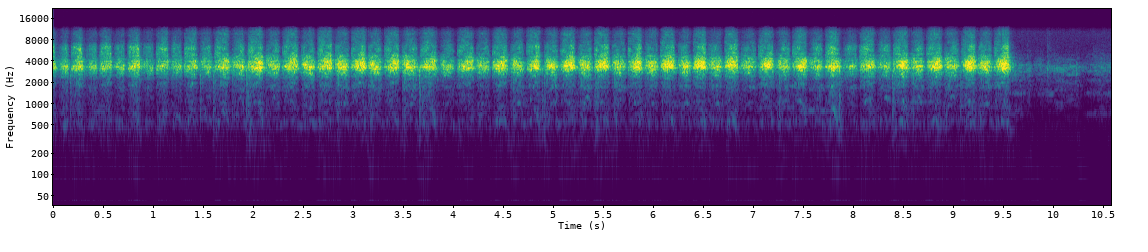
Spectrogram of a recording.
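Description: Hand file scraping across a Burmese blackwood pistol-grip blank held in a vise, in rapid, even strokes of about five a second that stop abruptly near the end.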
